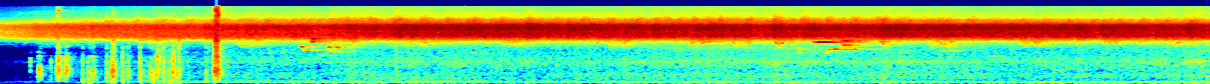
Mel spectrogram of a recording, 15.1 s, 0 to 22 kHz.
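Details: Brood XXIII 13-year periodical cicadas, emerged in 2015 in northern Mississippi, fill the air with a steady, high, hissing drone from massed males.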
